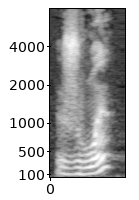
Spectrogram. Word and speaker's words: joint: Final T not pronounced. Joint. So when you get this O-I-N combination of letters, you get the sound ouin.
